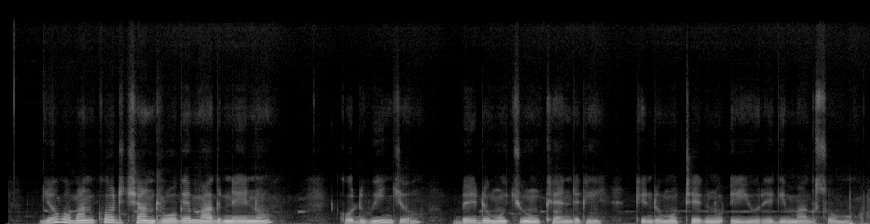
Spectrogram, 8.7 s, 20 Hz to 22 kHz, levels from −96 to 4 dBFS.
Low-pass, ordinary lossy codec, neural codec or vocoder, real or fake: 19.8 kHz; none; autoencoder, 48 kHz, 128 numbers a frame, DAC-VAE, trained on Japanese speech; fake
